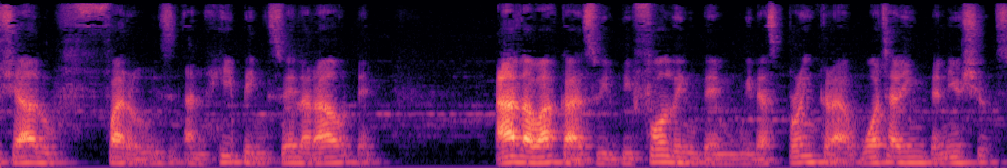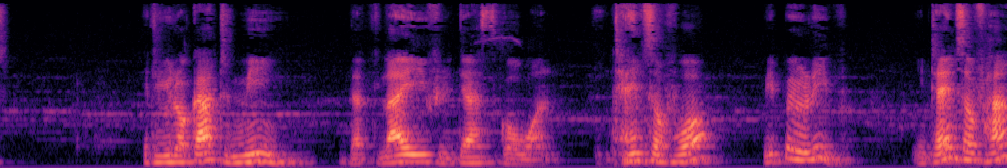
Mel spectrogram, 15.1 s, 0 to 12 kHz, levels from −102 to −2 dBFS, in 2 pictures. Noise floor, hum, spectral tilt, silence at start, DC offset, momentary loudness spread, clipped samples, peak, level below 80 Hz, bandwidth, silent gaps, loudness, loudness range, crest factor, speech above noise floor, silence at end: -66 dBFS; none; -5 dB/octave; 0 s; under 0.1%; 17 LU; under 0.1%; -8 dBFS; -76 dBFS; 11.5 kHz; none; -30 LUFS; 8 LU; 24 dB; 36 dB; 0 s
